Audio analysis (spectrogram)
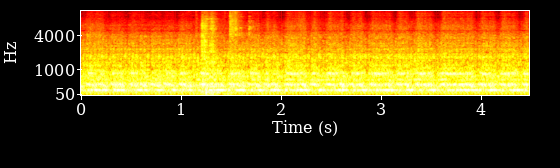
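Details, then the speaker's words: Kioti NX6010 diesel tractor at steady idle after a sub-zero, windy cold start, with wind in the background and a constant mid-pitched pump whine riding over it: cold, thick hydraulic fluid loading the pump, idled with a heated hydraulic filter wrap. "hear that pump that we we we we sound yeah that's that's the hydraulic uh fluid"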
